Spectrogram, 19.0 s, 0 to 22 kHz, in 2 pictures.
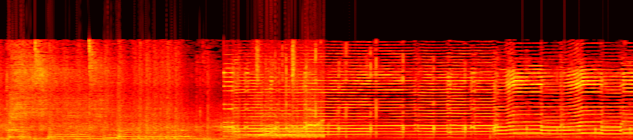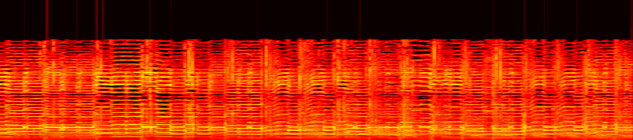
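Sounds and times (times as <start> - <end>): bagpipes playing a tune: 3.3 - 19.0.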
